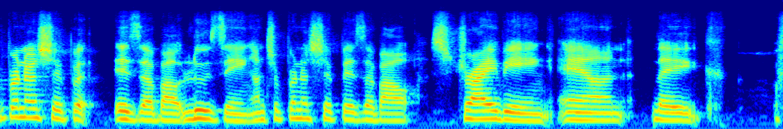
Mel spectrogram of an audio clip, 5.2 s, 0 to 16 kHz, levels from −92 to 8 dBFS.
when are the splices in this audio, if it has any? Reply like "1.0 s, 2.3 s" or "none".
2.9 s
